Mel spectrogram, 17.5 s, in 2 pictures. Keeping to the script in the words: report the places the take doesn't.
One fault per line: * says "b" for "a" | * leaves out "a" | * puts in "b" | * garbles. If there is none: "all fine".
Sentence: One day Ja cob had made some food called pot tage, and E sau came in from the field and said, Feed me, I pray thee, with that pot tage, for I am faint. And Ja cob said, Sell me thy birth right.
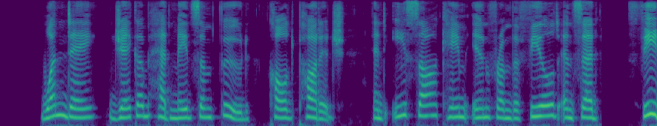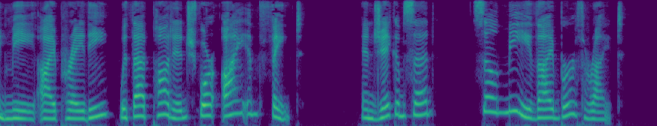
all fine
